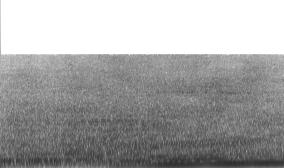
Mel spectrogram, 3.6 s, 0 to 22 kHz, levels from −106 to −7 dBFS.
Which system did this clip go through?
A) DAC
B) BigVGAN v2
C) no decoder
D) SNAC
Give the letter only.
C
